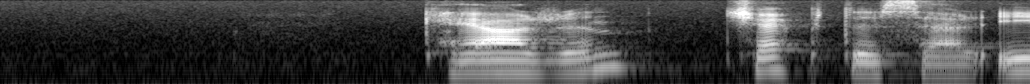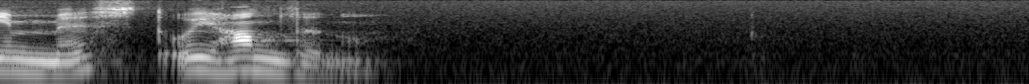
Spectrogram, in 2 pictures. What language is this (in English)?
Faroese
